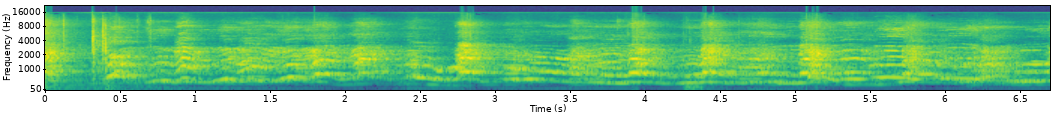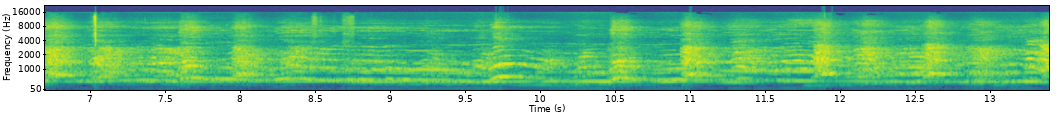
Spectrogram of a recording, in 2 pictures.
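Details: A pack of six Tamaskan dogs, recorded in 2012, howl together while impatiently waiting for breakfast and a run, in overlapping, wavering voices broken by short yips.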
